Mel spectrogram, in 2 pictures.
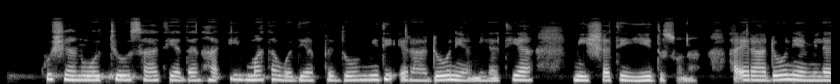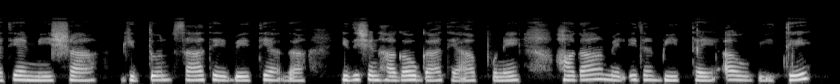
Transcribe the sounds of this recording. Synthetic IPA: kʊʃɪjɐnwɔt̪ːɪjɔsaːt̪ɪjɐd̪ɐnɦɐʔːɪmɐt̪ɐwɔd̪ɪjɐpːɛd̪o̞ːmːɪd̪ɪʔɛɾaːd̪o̞ːnɪjɐmɪlɐt̪ʰɪjɐmiːʃːɐt̪ɪjiːd̪ɔsɔ̰nɐhɐʔɛɾaːd̪o̞ːnɪjɐmɪlɐt̪ɪjɐmiːʃːaː | ɡɪd̪ːɔnsaːt̪ɛjbe̞ːt̪ːɪjaːɡaː | ɡɪd̪ɪʃɪnɦɐɡɐwɡaːt̪ʰɛjaːpʰːʊnɛhɐɡaːmɛlʔɪd̪ɐbiːt̪ːɐjʔɐwbiːt̪ːeː

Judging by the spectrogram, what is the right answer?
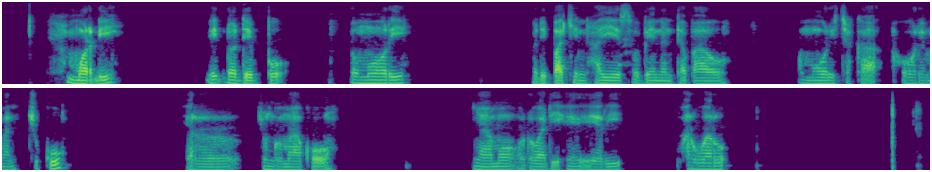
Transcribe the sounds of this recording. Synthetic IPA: moɾɗi | ɓiɗːɔdɛbːɔ̰ | ɗɔmoːɾi | wa̰ɗipa̰kːinha̰jɛsɔ̰bɛnantaɓawɔ | ɔmoɾit͡ʃakʰa̰hɔɾɛmant͡ʃukːu | ʔɛɾ | d͡ʒuŋɡɔmaːkʰɔ̰ | ɲaːmɔ̰ːɗɔwadiheeɾi | waɾwaɾɔ

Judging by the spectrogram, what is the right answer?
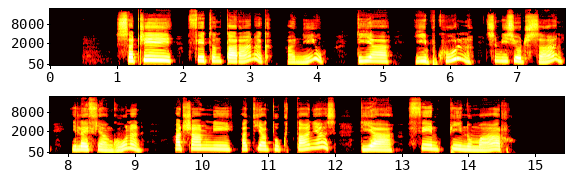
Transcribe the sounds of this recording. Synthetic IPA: saʈ͡ʂi | fet̪init̪aɾanakə̥ | aniw | d̪̥iə | ibi̥kʰulunə | t͡simisuʈ͡ʂiz̥ani̥ | ilajfiaŋɡunanə̥ | aʈ͡ʂaminiat̪iant̪uku̥t̪anazi̥ | d̪̥iə | fenupinumaɾu̥

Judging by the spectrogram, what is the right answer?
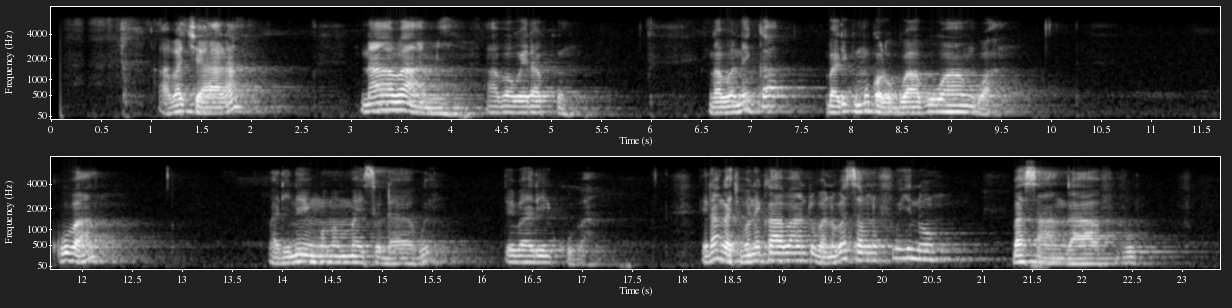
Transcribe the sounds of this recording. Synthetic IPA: aβacaːla | naːβaːmiaβawe̞ɾaku | ŋɡaβo̞ne̞kaβalikumuko̞lo̞ɡwaːβuwaːŋɡwa | kuβa | βaline̞ːŋːo̞mamumaiso̞daβwe̞ | teβalikuβa | e̞ɾaŋɡaciβo̞ne̞kaːβaːntuβano̞βasamufuino̞ | βasaːŋɡaːfu

